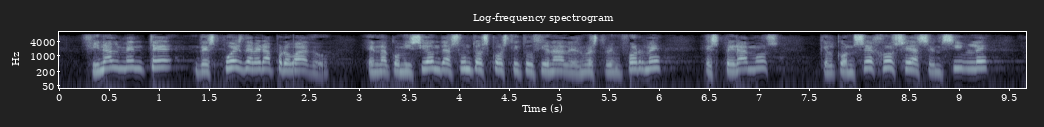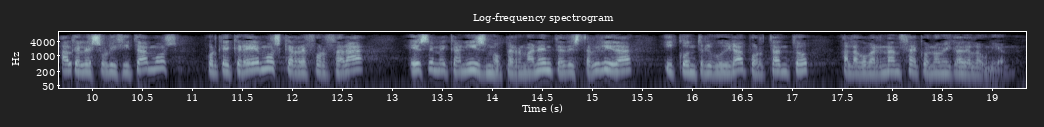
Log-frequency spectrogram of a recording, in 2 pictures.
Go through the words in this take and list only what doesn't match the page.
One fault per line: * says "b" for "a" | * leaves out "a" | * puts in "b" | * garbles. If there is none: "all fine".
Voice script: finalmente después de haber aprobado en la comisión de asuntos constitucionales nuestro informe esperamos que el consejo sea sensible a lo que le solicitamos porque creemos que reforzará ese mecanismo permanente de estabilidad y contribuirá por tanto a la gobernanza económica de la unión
* leaves out "lo"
